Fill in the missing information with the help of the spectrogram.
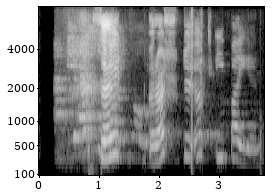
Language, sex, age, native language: Icelandic, female, 9, Icelandic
